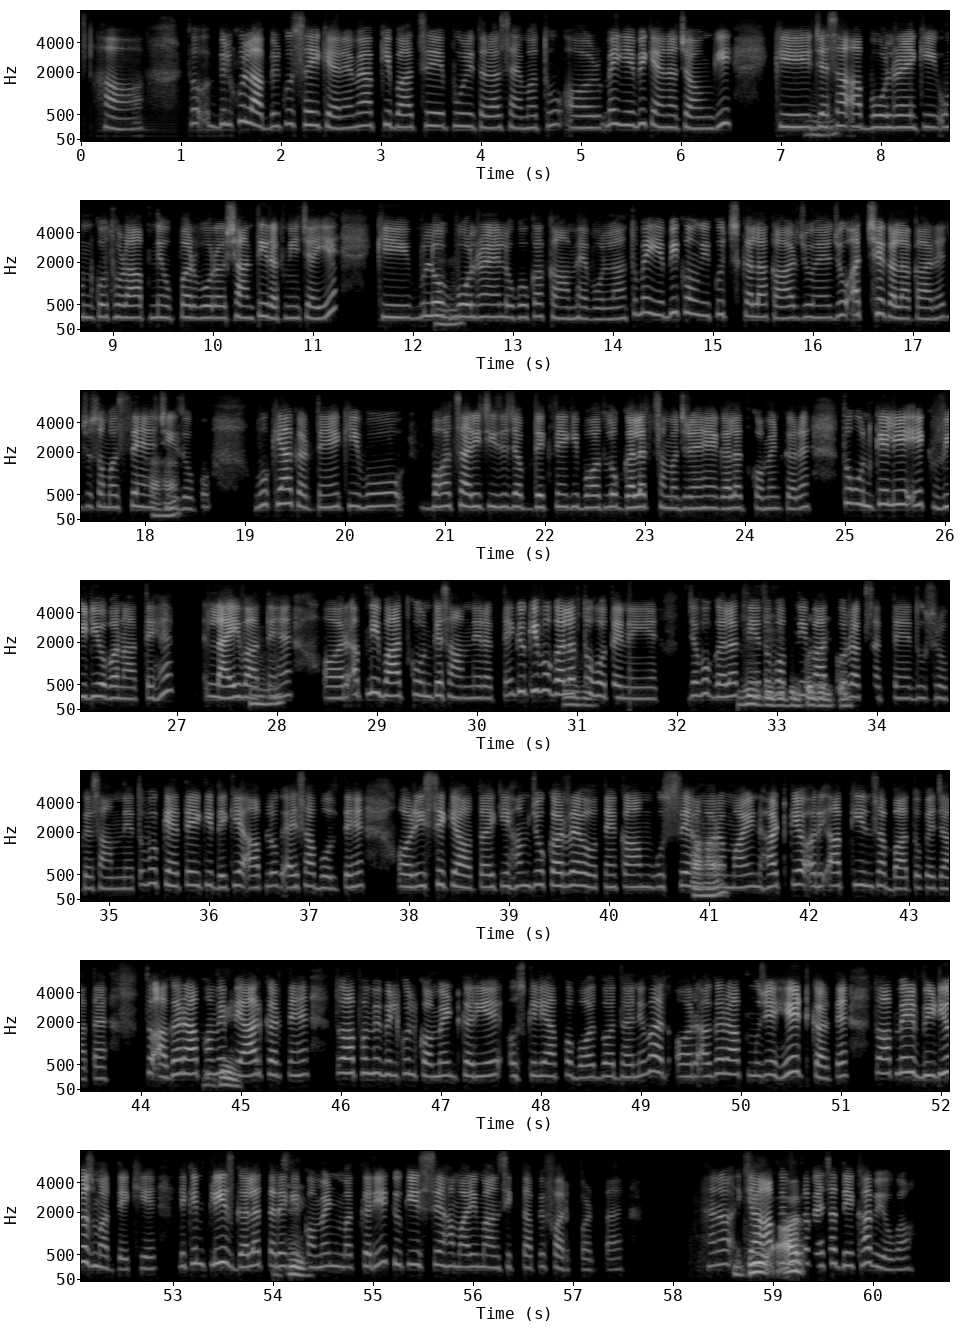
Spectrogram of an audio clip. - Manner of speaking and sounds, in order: tapping; in English: "कॉमेंट"; in English: "माइंड"; in English: "कॉमेंट"; in English: "हेट"; in English: "वीडियोज़"; in English: "प्लीज़"; in English: "कॉमेंट"; other background noise
- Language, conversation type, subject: Hindi, unstructured, क्या सामाजिक मीडिया पर होने वाली ट्रोलिंग ने कलाकारों के मानसिक स्वास्थ्य पर बुरा असर डाला है?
